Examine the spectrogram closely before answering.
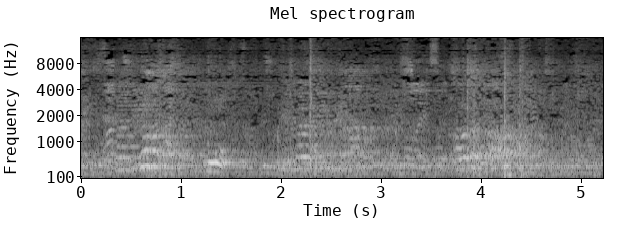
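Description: A crowd of men's voices shouts and cheers in an echoing hall.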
